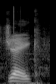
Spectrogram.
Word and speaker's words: Jeek: Spelled as Jeek, but pronounced as Jake.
